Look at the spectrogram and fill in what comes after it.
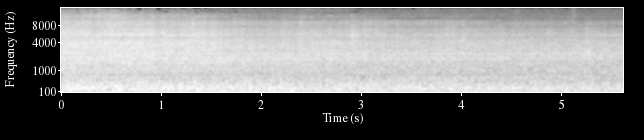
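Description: Freight train of tank wagons rolling away along the track, its steel wheels running on the rails. The noise fades slowly as the last wagon recedes.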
